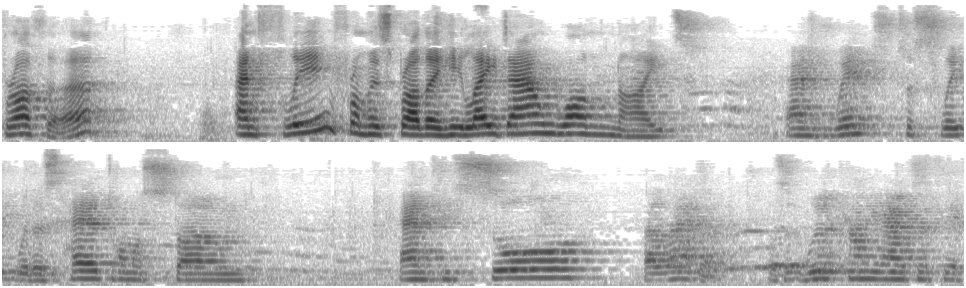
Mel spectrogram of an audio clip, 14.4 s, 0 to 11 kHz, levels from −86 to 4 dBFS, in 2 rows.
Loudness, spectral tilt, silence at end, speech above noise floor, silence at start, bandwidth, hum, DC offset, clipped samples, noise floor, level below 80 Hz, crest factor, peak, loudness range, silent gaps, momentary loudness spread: -22 LUFS; -4.5 dB/octave; 0 s; 28 dB; 0 s; 10.5 kHz; none; under 0.1%; under 0.1%; -49 dBFS; -58 dBFS; 22 dB; 0 dBFS; 12 LU; none; 18 LU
